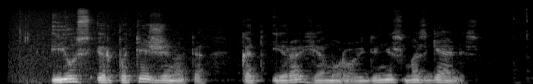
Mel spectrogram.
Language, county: Lithuanian, Utena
